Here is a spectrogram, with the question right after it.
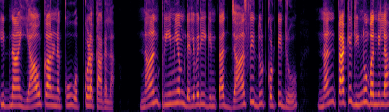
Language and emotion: Kannada, angry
